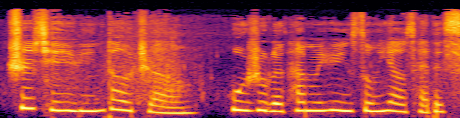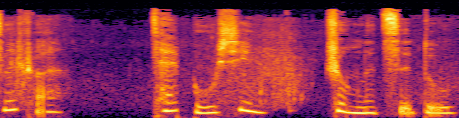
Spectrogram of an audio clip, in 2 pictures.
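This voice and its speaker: A woman playing a deferential female lieutenant of a martial sect, formal and measured, in a Chinese wuxia audio drama. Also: sits high, dark tone, a little hiss or hum. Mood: dutiful, formal.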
